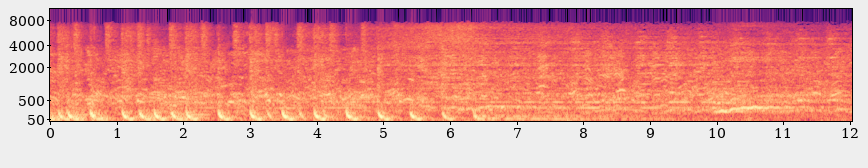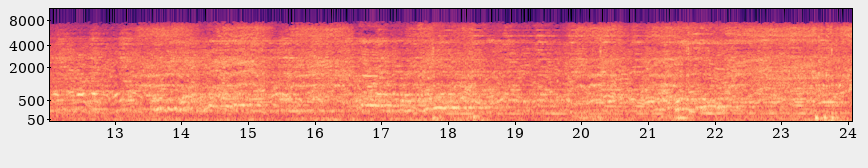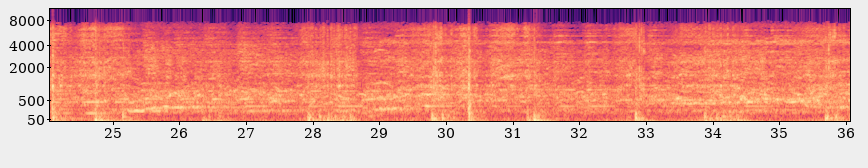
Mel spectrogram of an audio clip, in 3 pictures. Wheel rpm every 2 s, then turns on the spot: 0, 0, 0, 0, 0, 0, 20, 70, 60, 30, 70, 120, 80, 20, 90, 100, 60, 60.
18-20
